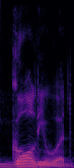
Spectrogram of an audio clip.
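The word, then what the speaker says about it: Голливуд: So, except in Russian it would be Gollywood, because I don't know, too much information, but they don't pronounce H in Russian. So a name like Hitler is pronounced Gitler. And Hollywood, Gollywood.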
